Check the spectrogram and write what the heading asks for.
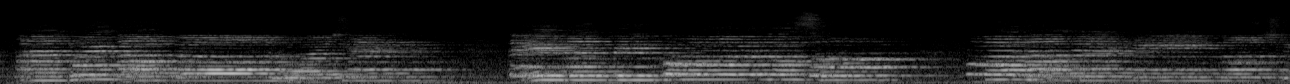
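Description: Choir chanting the sung psalmody of the Vespers office unaccompanied, in long held phrases with short breath pauses about five and ten seconds in.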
